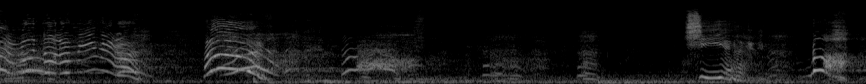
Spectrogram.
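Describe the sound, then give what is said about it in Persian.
Muffled gasps and strained, moaning breaths come from a gagged person who cannot breathe, arriving in several loud bursts with quieter straining in between. “نمیتونه نفس بکشه، دستمال از تو دهنش در بیار.”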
